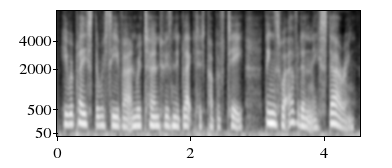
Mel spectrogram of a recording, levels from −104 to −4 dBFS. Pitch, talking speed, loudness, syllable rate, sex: 170 Hz, 210 wpm, -17 LUFS, 7.1 syllables/s, female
